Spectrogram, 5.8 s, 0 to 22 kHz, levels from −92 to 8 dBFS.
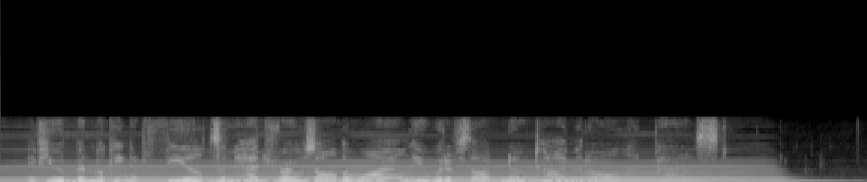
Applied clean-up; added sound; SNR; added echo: none; Bowed string instrument; 3 dB; none.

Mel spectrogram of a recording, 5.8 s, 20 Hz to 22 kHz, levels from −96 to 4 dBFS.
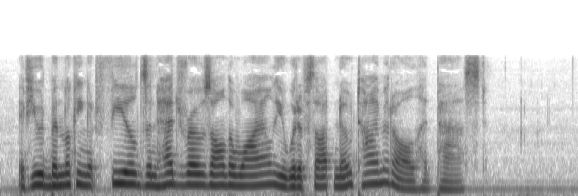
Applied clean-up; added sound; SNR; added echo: none; none; none; none.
